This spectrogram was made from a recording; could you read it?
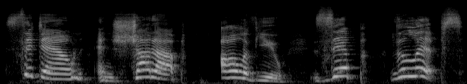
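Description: A woman playing a haughty, sharp-tongued rich dowager in a comedy whodunit radio play, imperious and indignant. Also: high voice, very animated, slow pace, full character voice. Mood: furious, imperious. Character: haughty, sharp-tongued wealthy dowager mother with a guilty secret.

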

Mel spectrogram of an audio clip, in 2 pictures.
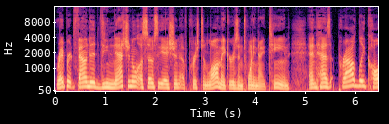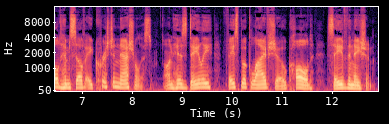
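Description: Higher-voiced American man reporting radio news. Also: expressive, normal speed, a little mellow, dry recording. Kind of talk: scripted news narration with interview questions.

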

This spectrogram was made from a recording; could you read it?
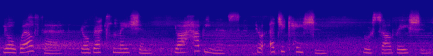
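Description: An actress playing an otherworldly guiding spirit in a radio play, speaking in measured, incantatory phrases. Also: female voice, high voice, background noise. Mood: solemn listing.

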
